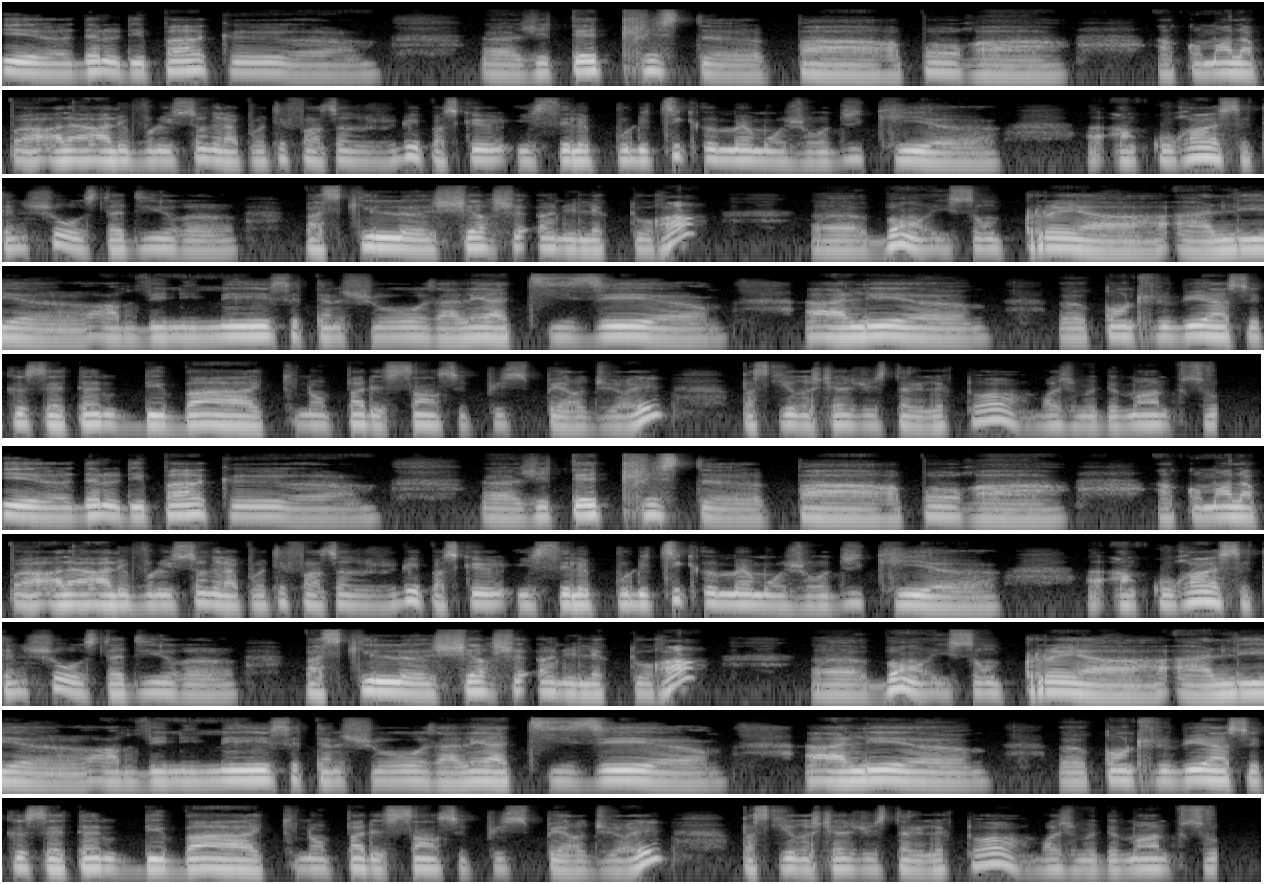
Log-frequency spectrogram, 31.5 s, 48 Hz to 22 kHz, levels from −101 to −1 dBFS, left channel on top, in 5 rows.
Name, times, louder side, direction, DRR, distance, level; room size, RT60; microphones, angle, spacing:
voice 1, 0.0-31.3, right 1 dB, 10° right, 0.7 m, -31 dB
open air
head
